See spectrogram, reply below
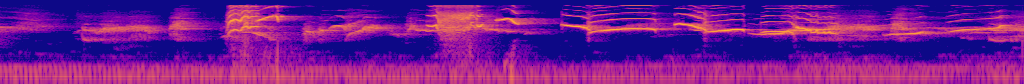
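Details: Oriental magpie-robin in a failed moult, singing very actively, used to stir up magpie-robins that have lost their spirit; loud harsh rasping bursts, then a rapid run of sharp whistled notes and sweeping slurred phrases.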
